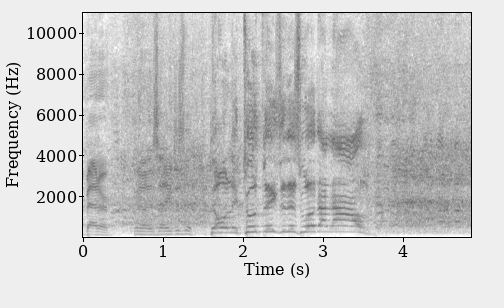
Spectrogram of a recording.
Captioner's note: Imitating Schwarzenegger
